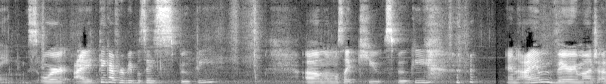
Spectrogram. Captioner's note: chuckles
